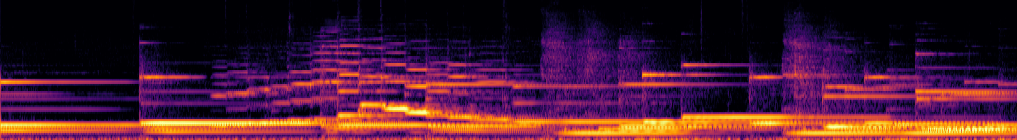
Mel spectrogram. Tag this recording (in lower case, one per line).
music
xylophone
musical instrument
vibraphone
percussion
